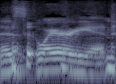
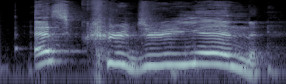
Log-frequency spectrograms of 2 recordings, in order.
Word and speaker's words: equestrian: wonder if our daughter's going to be an Equestrian. An Equestrian. We were at the Alabama parade last week. Is that how you say it? Esquadrian.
